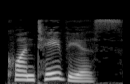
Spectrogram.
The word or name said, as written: quantavius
